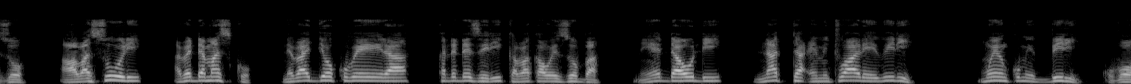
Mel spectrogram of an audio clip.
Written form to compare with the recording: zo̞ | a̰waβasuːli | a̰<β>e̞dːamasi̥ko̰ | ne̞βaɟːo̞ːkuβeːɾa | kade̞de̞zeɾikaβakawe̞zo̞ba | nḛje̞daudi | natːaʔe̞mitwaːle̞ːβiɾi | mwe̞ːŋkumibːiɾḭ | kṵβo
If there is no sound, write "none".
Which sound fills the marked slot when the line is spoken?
β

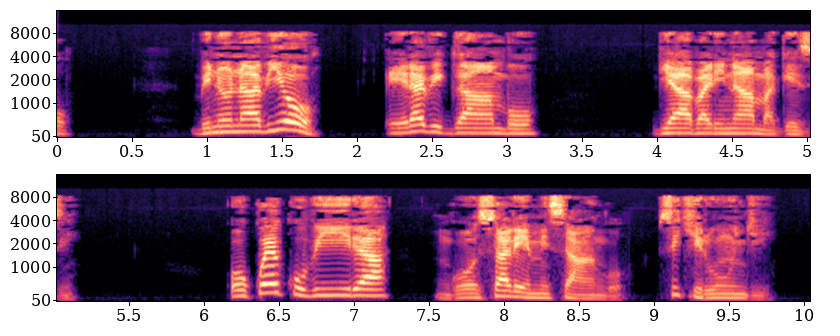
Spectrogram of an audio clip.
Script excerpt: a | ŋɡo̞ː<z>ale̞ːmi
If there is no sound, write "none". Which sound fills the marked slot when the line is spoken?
s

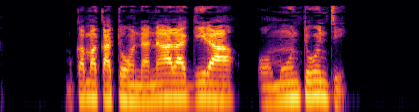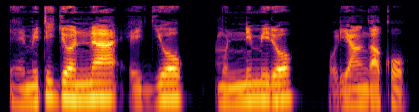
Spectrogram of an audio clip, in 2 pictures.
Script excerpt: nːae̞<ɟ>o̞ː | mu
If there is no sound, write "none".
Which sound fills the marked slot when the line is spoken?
ɟ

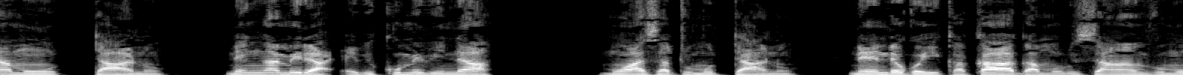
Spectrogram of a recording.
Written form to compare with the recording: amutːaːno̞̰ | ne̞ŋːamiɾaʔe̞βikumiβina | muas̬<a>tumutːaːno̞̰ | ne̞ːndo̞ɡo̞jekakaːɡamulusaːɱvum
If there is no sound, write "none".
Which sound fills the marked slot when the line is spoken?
a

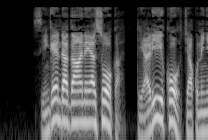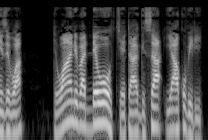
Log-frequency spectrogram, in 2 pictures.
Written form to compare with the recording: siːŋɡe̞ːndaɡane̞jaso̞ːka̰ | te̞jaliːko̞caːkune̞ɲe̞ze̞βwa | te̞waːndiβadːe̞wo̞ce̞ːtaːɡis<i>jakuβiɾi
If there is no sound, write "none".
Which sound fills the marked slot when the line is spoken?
a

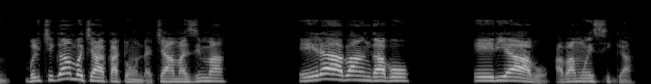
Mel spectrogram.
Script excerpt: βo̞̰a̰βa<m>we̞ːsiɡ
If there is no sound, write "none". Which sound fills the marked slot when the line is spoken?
m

